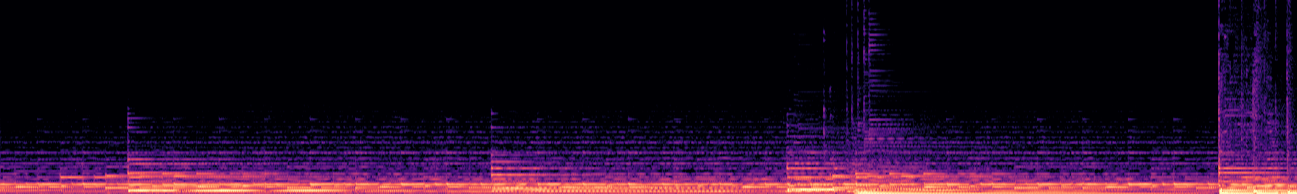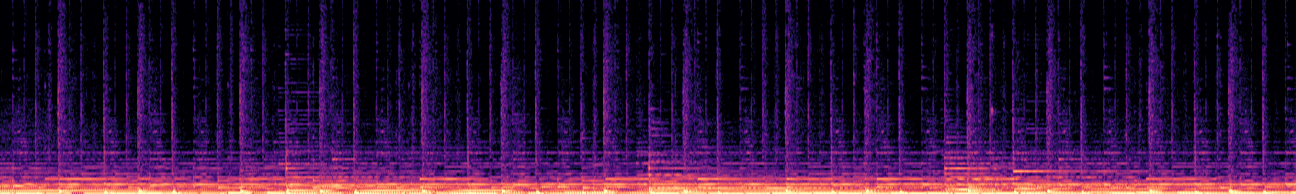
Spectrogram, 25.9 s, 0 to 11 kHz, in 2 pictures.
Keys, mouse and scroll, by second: 4.2 ctrl+r, 4.2 s, 5.7 middle click, 8.1 middle click, 9.2 ctrl+r, 10.7 s, 11.8 middle click, 13.7 l, 14.7 click, 17.9 click, 17.9 shift+middle click, 18.5 middle click, 19.1-19.6 scroll down 4, 19.6 shift+middle click, 20.2 shift+middle click, 20.7-21.5 scroll up 10, 23.6-24.4 scroll down 10, 24.4 shift+middle click, 25.2 middle click, 25.6 shift+middle click.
